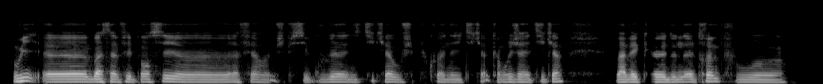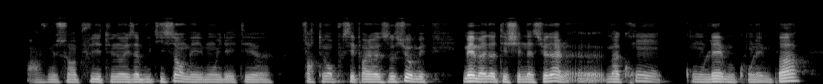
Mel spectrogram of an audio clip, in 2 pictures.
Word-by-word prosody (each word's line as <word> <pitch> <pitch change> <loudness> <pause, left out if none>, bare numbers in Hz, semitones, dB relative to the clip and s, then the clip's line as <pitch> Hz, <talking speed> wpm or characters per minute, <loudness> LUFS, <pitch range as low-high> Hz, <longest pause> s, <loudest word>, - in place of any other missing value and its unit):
Oui, 150 +2 0
heu, 120 0 +2
bah, 125 +1 +2
ça 125 +1 -3
me 120 - -5
fait 125 +1 -5
penser, 120 +3 -6
heu, 115 -4 -2
à - - -4
l'affaire, 115 +1 -8
heu, - - -10
je - - -16
sais - - -21
plus - - -24
si - - -13
c'est - - -9
Google 115 +1 -9
Analytica 115 +1 -6
ou 110 - -9
je 110 - -13
sais - - -23
plus - - -33
quoi, - - -9
Analytica, 110 -1 -10
Cambridge 115 0 -7
Analytica, 115 +4 -5 0.5
bah - - -2
avec, 115 0 -2
heu, 115 0 0
Donald 115 +1 -3
Trump 140 -1 -3
où 110 0 -6
heu, 105 -1 -5 0.7
alors 110 - -11
je 110 +2 -8
me 110 - -2
souviens 110 +1 -1
plus 110 +4 -4
les 120 - +2
tenants 120 0 -1
et - - +3
les 115 0 +1
aboutissants, 120 +5 +1
mais 115 -2 0
bon, 115 0 -1
il 110 - -2
a - - 0
été, 115 -2 -3
heu, 110 -1 -2 0.3
fortement 125 +1 -2
poussé 130 +1 -1
par 125 - +2
les 120 - +6
réseaux 120 +2 +3
sociaux 145 +4 +6
mais 120 -2 +1 0.3
même 145 -1 +11
à 125 - +8
notre 125 -1 +4
échelle 120 +1 +2
nationale, 130 +5 +5
heu, - - -3
Macron 125 0 -1 0.2
qu'on 120 -1 -4
l'aime 125 +1 +5
ou 110 - -4
qu'on 115 - -5
l'aime 110 -1 -2
pas. 155 +5 +5
120 Hz, 250 wpm, -24 LUFS, 110-125 Hz, 0.7 s, même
